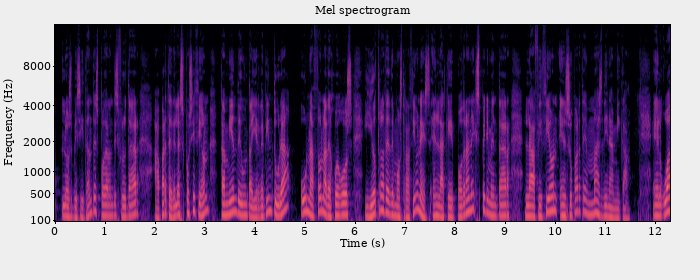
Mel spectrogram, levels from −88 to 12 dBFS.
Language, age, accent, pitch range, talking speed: Spanish, 20-39, Spanish, 140-180 Hz, 170 wpm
